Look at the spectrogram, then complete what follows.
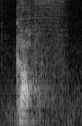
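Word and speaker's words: cough: word so it is this is c-o-u-g-h it's cuff enough okay like stuff through like to do okay we have dough you see the same words the same letters oh you g-h is pronounced do however here o-u-g-h is pronounced it is cuff we have like the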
